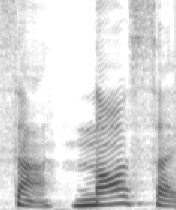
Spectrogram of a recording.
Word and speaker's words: nossa: Nossa is open.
